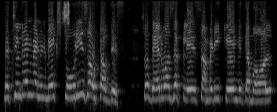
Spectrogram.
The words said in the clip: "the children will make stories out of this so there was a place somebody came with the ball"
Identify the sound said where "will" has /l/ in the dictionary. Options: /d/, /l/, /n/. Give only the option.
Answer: /n/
